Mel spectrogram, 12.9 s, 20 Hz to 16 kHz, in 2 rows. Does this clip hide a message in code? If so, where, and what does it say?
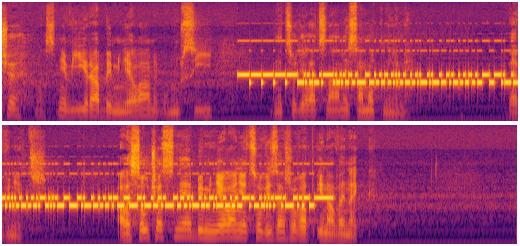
Yes: RTTY (50 baud, 450 Hz shift) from 2.9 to 10.6 s, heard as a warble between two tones, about 1550 Hz centre. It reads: DIT IS EEN IMMENS GROTE POTENTIELE MARKT.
